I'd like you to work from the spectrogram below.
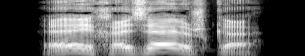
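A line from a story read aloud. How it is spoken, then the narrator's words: Called loudly. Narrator (Russian): громко позвал Мун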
